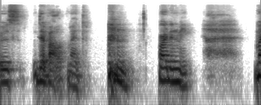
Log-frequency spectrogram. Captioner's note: coughs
